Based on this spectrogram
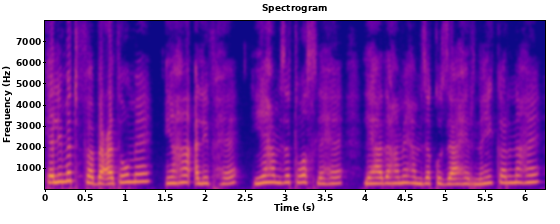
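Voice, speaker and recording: High-voiced woman teaching Quran recitation. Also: fairly even intonation, dark tone, dry recording, studio quality. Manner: explains rules step by step, then recites words slowly and drawn out. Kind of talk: scripted tajweed lesson.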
